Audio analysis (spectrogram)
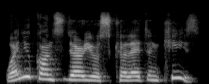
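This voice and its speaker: A man's voice: sits high, expressive, moderate pace. Middle-aged guy lecturing over a webcam, explains step by step, restarts a lot. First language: French. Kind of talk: online lecture.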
